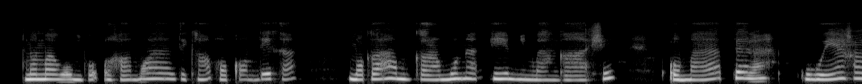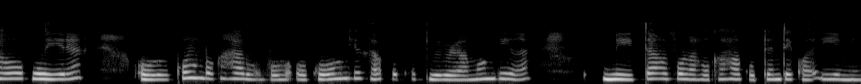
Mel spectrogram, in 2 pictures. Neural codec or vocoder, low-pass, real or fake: codec, 16 kHz, 1 kbps, X-Codec, HuBERT features, trained on balanced general audio; 7.2 kHz; fake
